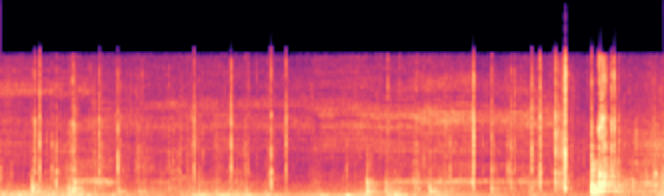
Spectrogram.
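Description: Background music, with small clicks and crackles from a fire starter and paper catching under split logs in a small steel wood stove's firebox, and a louder knock near the end.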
